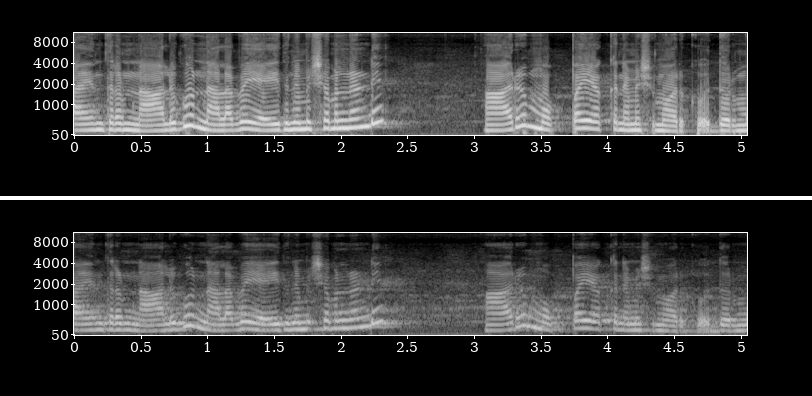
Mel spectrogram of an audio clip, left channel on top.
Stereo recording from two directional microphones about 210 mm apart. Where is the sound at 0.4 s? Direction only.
70° left (ahead or behind).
